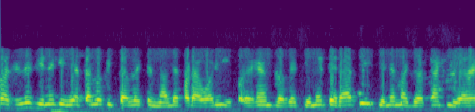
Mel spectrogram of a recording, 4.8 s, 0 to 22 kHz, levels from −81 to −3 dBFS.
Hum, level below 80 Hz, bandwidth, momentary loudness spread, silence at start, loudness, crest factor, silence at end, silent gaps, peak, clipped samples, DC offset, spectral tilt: none; -42 dBFS; 4 kHz; 3 LU; 0 s; -17 LUFS; 14 dB; 0 s; none; -2 dBFS; under 0.1%; under 0.1%; -7.5 dB/octave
